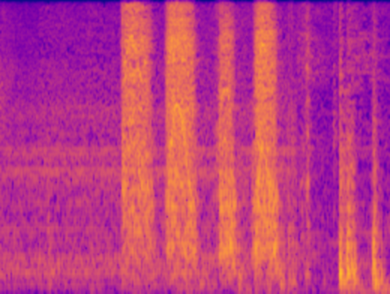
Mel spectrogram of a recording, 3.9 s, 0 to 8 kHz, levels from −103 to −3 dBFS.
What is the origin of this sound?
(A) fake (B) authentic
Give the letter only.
B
